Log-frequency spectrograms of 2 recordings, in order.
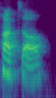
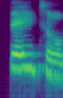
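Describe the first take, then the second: First: The first vowel sounds like 'ah'. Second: The first vowel sounds like 'ay'. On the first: The speaker calls it wrong. "the first letter A here is not sounding ah, so it's not fa" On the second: The speaker calls it right. "The first letter A is making this sound. A"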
